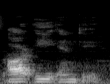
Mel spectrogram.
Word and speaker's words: Rend: spell it for me r-e-n-d not like the musical my name is rend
